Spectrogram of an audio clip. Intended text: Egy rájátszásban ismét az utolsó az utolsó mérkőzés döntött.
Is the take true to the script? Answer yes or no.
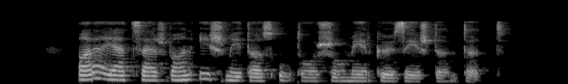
no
